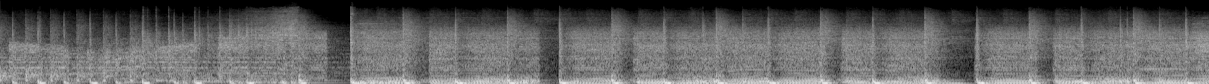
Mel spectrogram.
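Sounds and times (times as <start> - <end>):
drum kit beat: 0.0 - 12.0
electric guitar: 0.0 - 12.0
heavy rock music: 0.0 - 12.0.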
